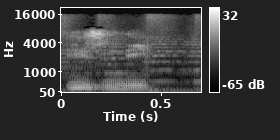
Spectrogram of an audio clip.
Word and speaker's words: Disney: O, a, a, o lugar tão visitado aí por todos os brasileiros, todo mundo gosta muito de ir, a Disney. Na verdade, em inglês a pronúncia é Disney.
